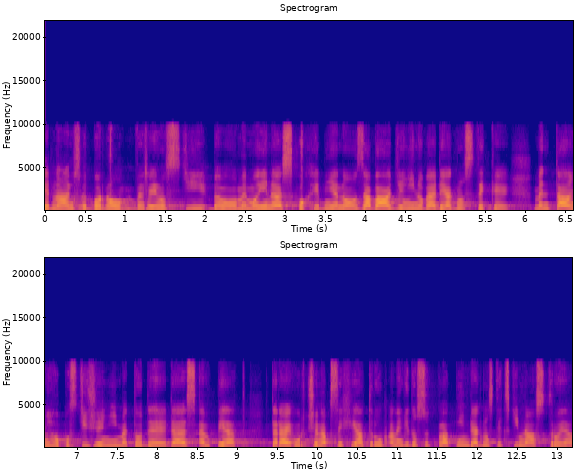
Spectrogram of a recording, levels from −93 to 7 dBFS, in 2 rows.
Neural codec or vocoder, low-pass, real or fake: autoencoder, 48 kHz, 32 numbers a frame, DAC-VAE, trained on Japanese speech; 9.9 kHz; fake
